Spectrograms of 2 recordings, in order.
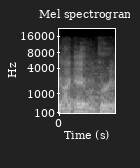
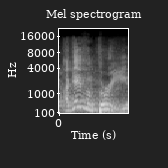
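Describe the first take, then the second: First: Said in the usual way. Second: Emphatic. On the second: Real, not acted.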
